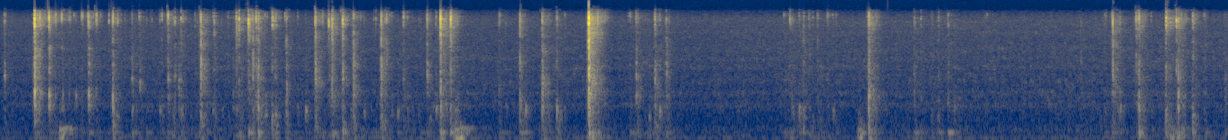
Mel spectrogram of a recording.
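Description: Rapid clicking of computer keys in irregular bursts and pauses, close and fairly quiet, with no talking.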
